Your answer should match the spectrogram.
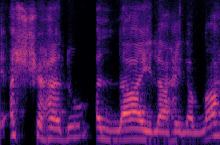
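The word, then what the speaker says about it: أشهد أن لا إله إلا الله: मतलब के है, और अन आप याद रखिए अशहदु अल्ला इलाहा इल्लल्लाह, उसमें नून की आवाज जो है वो साइलेंट हो जाती है। उसकी वजह भी तजवीद का रूल है एक।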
